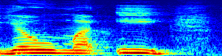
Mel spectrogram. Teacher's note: फिर मीम फतह मा है तो ज़ाहिर जबड़ा खुलेगा, ई हमज़ा की आवाज़ है तो हमने ई साउंड देने, ए करके नहीं पढ़ना है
